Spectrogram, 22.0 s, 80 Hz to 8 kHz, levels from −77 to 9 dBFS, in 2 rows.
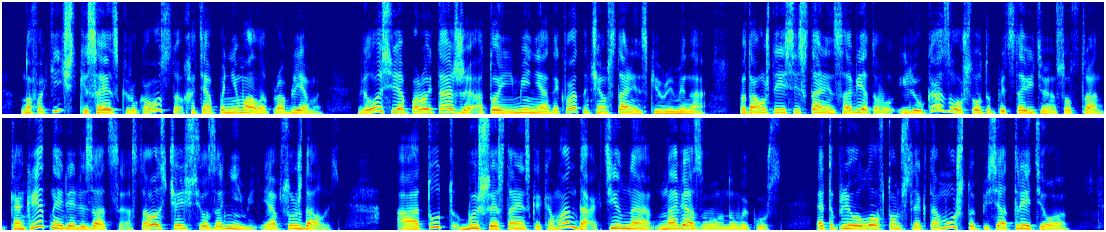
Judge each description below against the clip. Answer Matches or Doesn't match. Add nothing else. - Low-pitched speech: Doesn't match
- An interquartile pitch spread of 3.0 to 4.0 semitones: Matches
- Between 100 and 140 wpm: Doesn't match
